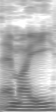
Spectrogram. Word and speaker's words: Mie: On Mars, we have something called, I think it's pronounced MIE scattering, it's MIE scattering, MIE scattering.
